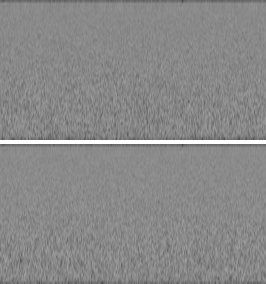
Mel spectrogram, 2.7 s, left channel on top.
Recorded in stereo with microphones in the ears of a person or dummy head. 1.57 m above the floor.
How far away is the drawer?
I don't hear a drawer.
